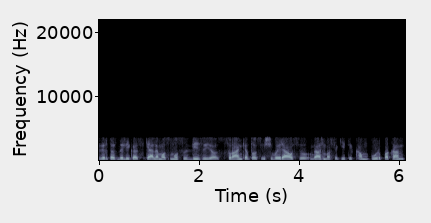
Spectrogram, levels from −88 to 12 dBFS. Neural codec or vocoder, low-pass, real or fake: none; 3.6 kHz; real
